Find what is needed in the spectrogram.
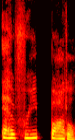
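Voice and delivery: small whispering voice. Narrator reads a little girl's words as Granny hears them, in a whispering little voice. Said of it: "in a whispering little voice".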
